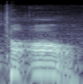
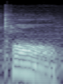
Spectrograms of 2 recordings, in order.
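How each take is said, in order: First: It is said as two syllables. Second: It is said as one syllable. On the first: The speaker calls it right. "It's two syllables" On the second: The speaker calls it wrong. "that is not the way ... that it's pronounced"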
